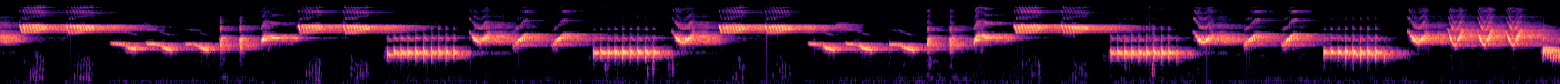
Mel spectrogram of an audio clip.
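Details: Energetic Asian pied starling song meant to coax less active starlings to sing, showcasing its learned repertoire; a phrase of high whistles, stepped chirps and buzzy trills repeats three times in a continuous, loud sequence.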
